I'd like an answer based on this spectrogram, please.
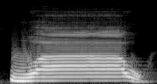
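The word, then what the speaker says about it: واو: এরপরে ওয়াও। এই যে ওয়াওগুলো উচ্চারণের সময় ঠোঁটগুলো গোল হবে।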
